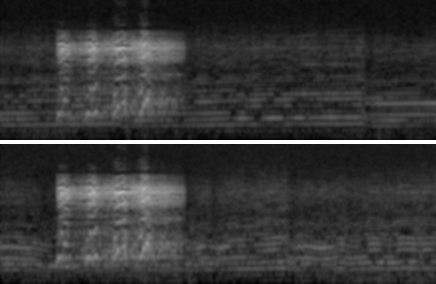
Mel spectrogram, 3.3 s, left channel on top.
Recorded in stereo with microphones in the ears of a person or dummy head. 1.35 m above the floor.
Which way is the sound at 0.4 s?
Centre (ahead or behind).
